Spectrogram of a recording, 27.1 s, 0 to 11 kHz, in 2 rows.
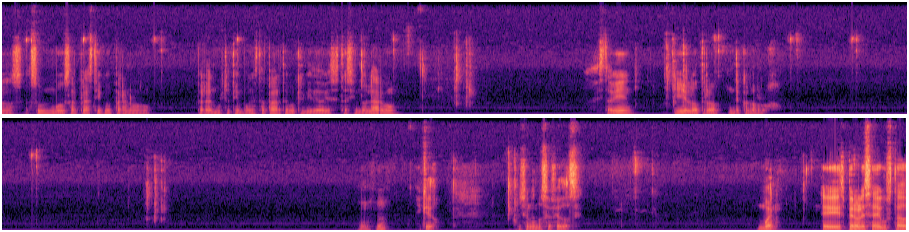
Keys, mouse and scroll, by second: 0.4 click, 1.3 click, 2.4 click, 3.6-6.1 drag, 6.8 shift+z, 10.0 shift+z, 10.8 right click, 11.9 click, 12.8 click, 14.1 click, 15.8 shift+z.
